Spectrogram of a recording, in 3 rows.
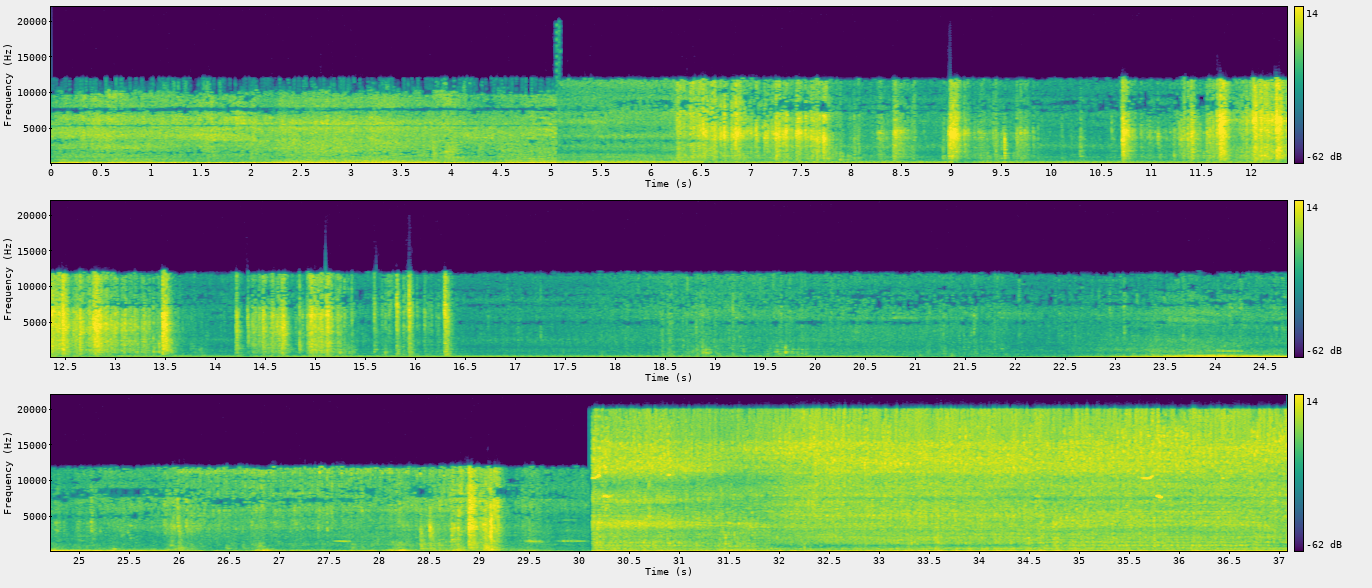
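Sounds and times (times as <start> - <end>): diesel engine running: 30.1 - 37.0
heavy low rumble: 30.1 - 37.0.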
